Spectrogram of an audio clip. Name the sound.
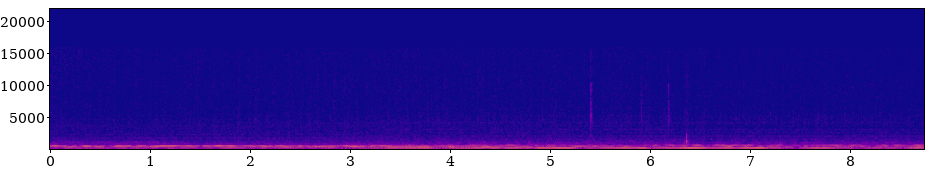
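rain falling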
